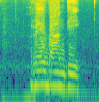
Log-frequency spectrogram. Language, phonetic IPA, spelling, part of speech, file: Georgian, [ɾe̞vändi], რევანდი, noun, Ka-revandi.ogg
- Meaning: rhubarb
